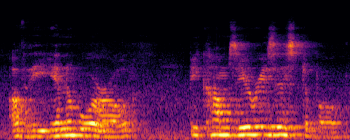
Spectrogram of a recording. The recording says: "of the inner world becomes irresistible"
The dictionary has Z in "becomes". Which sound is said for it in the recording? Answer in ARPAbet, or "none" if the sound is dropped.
Z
